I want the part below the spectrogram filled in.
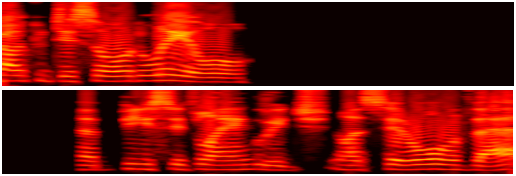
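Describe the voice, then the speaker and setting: A woman with an Australian accent speaks in a flat monotone at very even loudness, taking long, frequent pauses, with a dry, close sound and no echo. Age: 70s. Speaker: recovering alcoholic. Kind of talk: interview.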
